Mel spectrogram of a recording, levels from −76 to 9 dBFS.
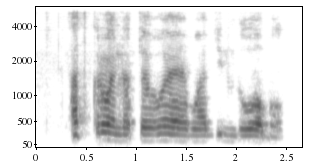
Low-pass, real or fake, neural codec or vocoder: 5.4 kHz; fake; codec, 32 kHz, 1.9 kbps, SNAC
